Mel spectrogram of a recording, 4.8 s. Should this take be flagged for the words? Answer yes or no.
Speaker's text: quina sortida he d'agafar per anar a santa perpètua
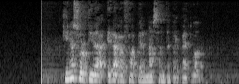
no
